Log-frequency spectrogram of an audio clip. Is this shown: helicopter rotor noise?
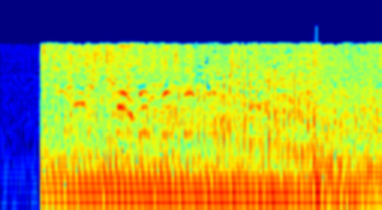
yes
